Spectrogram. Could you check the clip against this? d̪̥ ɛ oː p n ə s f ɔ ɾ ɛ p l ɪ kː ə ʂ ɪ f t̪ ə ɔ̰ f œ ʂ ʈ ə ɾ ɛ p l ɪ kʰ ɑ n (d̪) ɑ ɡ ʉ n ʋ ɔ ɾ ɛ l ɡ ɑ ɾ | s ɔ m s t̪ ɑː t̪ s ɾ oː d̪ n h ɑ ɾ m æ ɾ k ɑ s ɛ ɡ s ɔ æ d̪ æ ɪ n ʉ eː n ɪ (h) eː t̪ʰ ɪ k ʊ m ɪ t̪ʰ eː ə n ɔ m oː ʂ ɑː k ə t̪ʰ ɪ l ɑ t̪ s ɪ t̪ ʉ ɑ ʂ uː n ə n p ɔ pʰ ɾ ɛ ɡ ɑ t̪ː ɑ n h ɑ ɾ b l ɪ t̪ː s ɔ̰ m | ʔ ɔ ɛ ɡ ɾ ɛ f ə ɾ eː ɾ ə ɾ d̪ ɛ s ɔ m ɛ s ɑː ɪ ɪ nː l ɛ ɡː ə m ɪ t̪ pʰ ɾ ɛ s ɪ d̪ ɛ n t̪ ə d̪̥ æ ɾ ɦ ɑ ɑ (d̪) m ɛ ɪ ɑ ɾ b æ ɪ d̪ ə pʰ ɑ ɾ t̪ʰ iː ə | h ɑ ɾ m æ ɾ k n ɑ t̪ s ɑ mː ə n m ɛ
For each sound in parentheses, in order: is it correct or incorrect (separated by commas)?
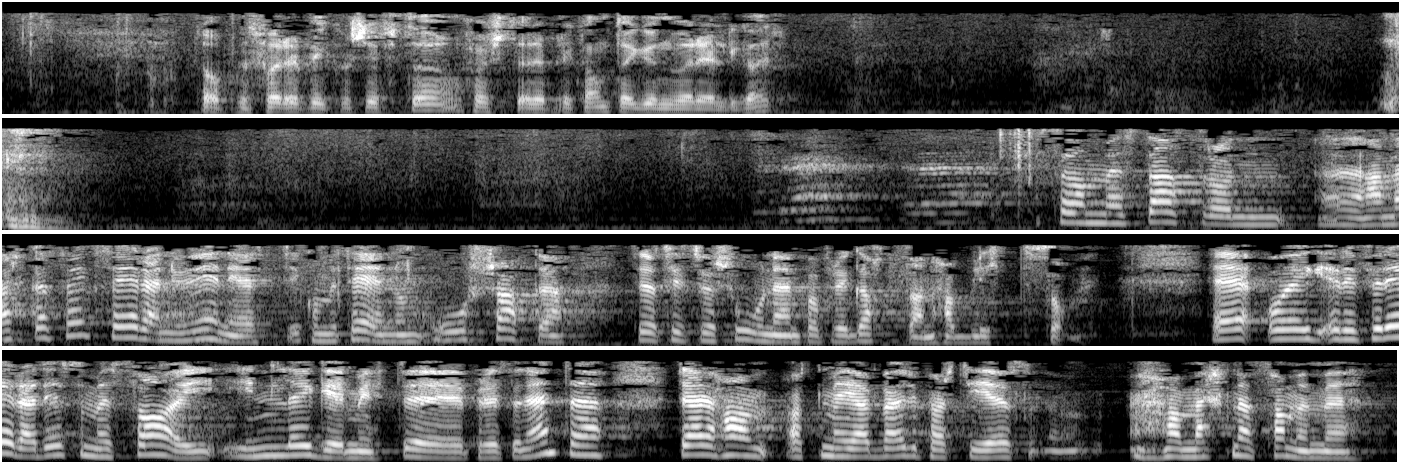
incorrect, correct, incorrect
